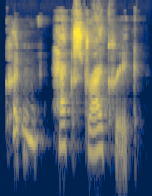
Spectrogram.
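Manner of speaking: ordinary delivery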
